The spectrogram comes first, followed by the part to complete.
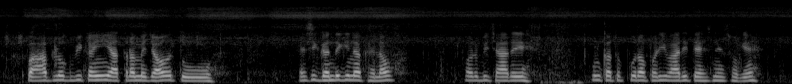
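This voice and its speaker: Speaking at a moderate pace with long, frequent pauses, a man uses a high pitch and monotone, flat intonation. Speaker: vlogger. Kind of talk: casual vlog talk. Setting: outdoors in forest.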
